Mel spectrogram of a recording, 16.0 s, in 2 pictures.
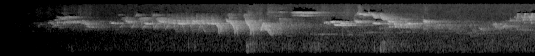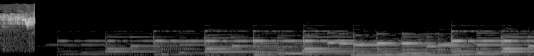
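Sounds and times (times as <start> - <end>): birds chirping and singing: 0.6 - 8.6
soft piano music: 8.6 - 16.0.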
